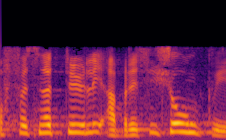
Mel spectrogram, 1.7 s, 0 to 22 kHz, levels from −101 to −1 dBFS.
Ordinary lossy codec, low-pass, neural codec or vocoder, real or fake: none; 5.4 kHz; none; real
